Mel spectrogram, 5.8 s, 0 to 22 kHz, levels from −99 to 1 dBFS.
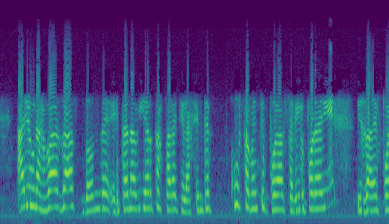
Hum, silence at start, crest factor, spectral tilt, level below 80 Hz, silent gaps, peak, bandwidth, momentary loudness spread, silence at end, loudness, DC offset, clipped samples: none; 0.25 s; 14 dB; -4 dB/octave; -66 dBFS; none; -8 dBFS; 11.5 kHz; 8 LU; 0 s; -22 LUFS; under 0.1%; under 0.1%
